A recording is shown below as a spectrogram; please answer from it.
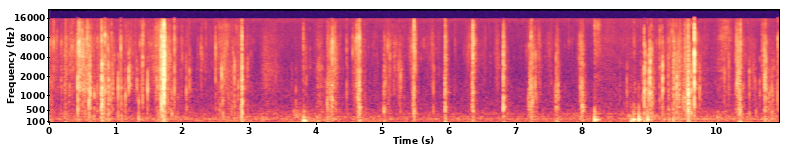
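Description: Fingertips and nails scratch and squeeze the surface of a filled white plastic poly mailer bag lying flat. The result is a quiet run of sharp, bright crinkles and crackles, with short pauses of soft rustling between them.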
